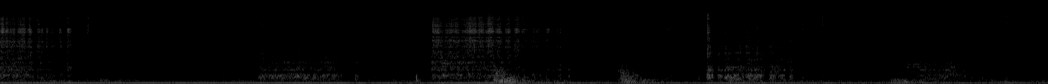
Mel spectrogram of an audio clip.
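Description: Faint scratchy strokes of a felt-tip marker drawn across a smooth white surface: about five separate lines, each under a second or so, with short pauses between them.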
